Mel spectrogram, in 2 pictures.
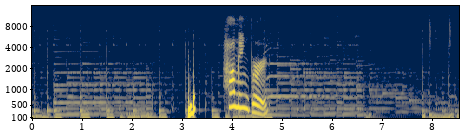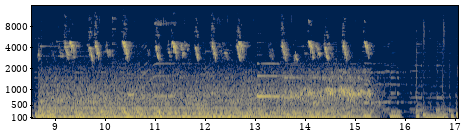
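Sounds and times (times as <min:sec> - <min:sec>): hummingbird chirping: 0:08.7 - 0:15.5
steady low hum: 0:08.7 - 0:15.5.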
